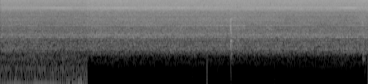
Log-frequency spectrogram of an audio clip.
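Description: Steady, even hiss with no tool cutting; the deepest part of the sound drops away about a second in.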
